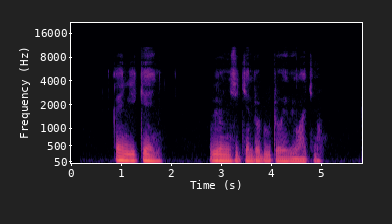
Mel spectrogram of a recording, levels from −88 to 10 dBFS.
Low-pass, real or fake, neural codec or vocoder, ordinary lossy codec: 10.8 kHz; real; none; none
